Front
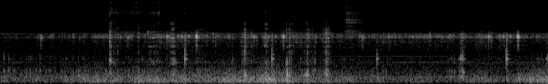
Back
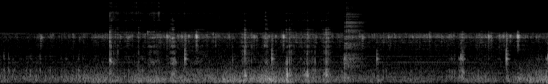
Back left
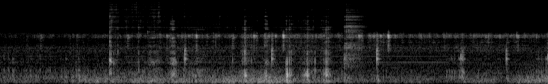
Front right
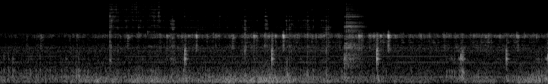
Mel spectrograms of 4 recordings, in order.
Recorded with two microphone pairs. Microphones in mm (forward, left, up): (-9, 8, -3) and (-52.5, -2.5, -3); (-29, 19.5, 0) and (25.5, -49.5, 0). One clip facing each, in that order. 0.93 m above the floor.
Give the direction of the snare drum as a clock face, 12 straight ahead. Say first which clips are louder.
Back 4 dB, even; 5 o'clock.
